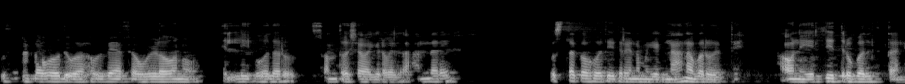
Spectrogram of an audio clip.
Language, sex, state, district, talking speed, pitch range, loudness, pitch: Kannada, male, Karnataka, Bellary, 120 wpm, 120-135 Hz, -21 LUFS, 125 Hz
